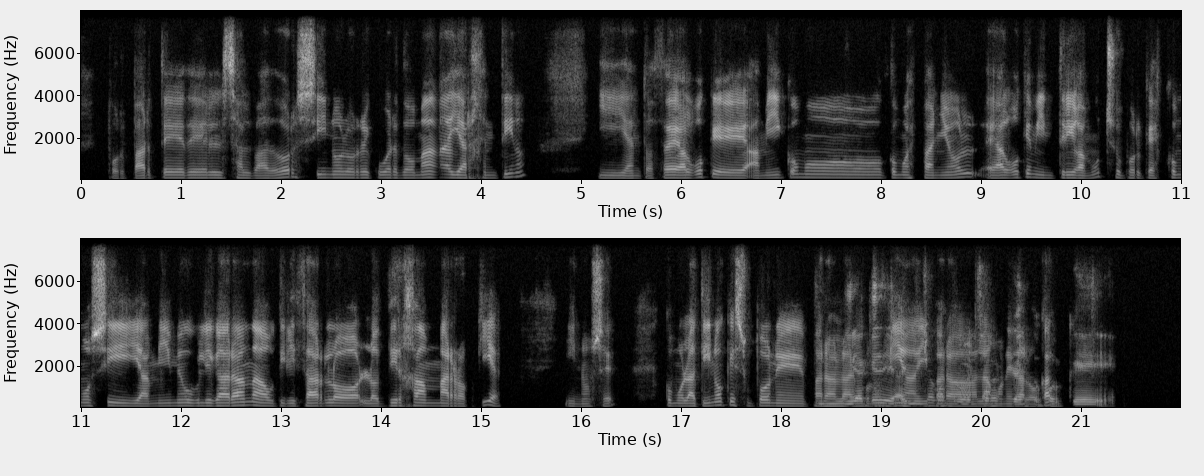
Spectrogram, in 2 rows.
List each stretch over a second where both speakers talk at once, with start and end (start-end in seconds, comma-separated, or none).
18.4-20.7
